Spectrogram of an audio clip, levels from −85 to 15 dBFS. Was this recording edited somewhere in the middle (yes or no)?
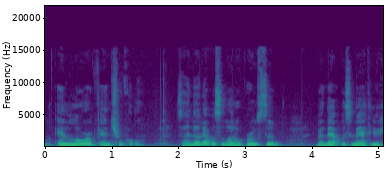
no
